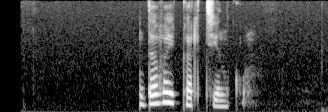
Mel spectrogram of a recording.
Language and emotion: Russian, neutral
